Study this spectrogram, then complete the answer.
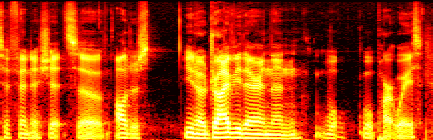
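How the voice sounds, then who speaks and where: A man speaks with a General American accent. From Colorado, US. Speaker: married couple guest, military officer. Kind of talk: casual interview chat. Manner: relaxed, hesitant with fillers.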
